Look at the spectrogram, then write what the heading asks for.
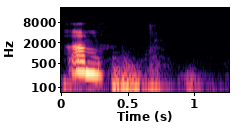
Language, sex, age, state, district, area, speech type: Kashmiri, female, 18-30, Jammu and Kashmir, Kupwara, rural, read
